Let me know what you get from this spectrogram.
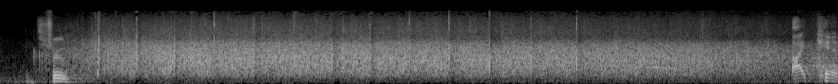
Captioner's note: applause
